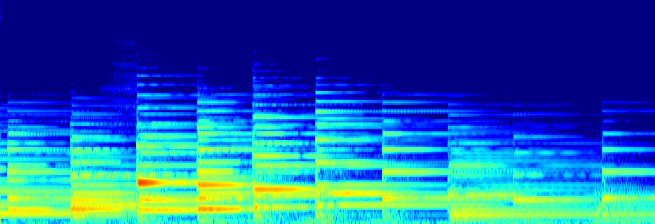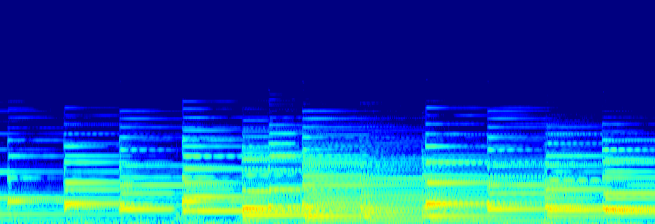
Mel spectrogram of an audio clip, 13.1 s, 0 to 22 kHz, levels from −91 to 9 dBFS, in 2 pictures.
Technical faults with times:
none

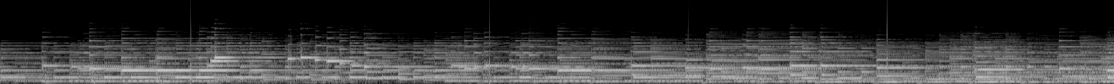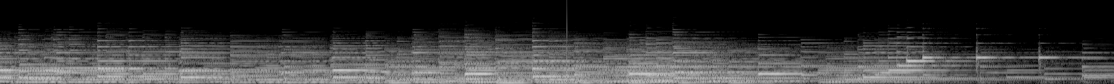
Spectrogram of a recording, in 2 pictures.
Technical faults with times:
1.91-1.93 overlap between stream segments
2.91-2.94 overlap between stream segments
4.89-4.93 overlap between stream segments
6.88-6.92 overlap between stream segments
8.87-8.90 overlap between stream segments
10.85-10.88 overlap between stream segments
12.83-12.86 overlap between stream segments
16.81-16.83 overlap between stream segments

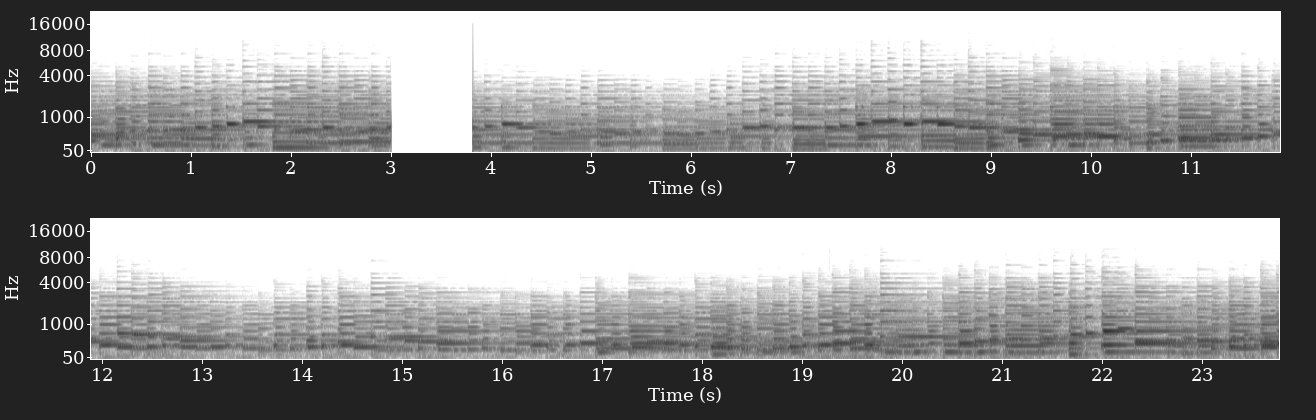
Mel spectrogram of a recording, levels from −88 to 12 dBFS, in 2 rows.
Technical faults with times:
3.00-3.82 audio dropout to silence

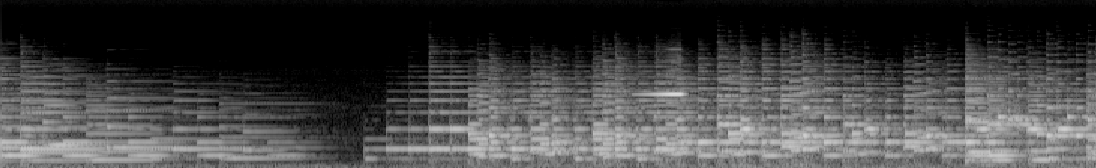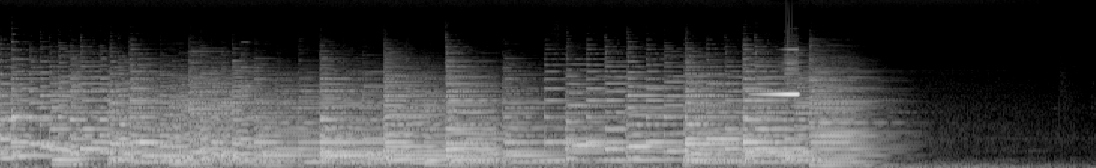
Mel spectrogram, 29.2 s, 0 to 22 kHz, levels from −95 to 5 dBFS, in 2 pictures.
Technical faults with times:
8.40-9.18 loudspeaker feedback squeal
24.59-25.28 loudspeaker feedback squeal

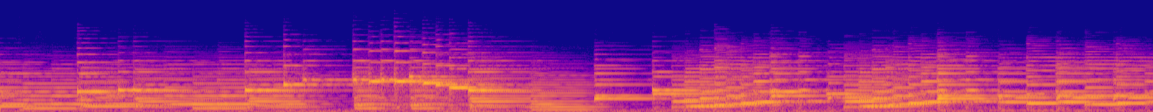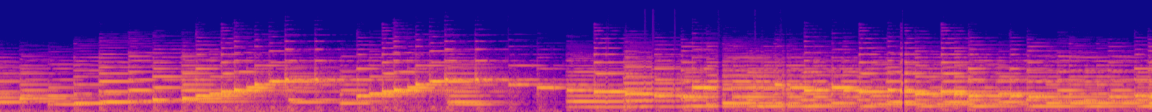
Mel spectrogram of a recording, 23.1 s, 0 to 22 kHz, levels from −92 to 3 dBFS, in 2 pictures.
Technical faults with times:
16.59-19.41 repeated packet loss (robotic sound)
20.55-20.59 short concealed packet loss

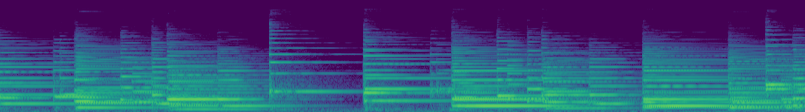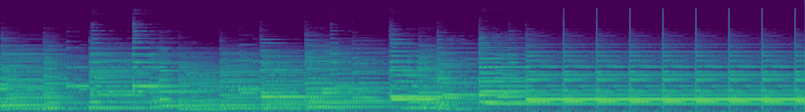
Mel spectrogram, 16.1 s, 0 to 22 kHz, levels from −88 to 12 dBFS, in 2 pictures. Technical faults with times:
13.69-16.11 broken-record loop

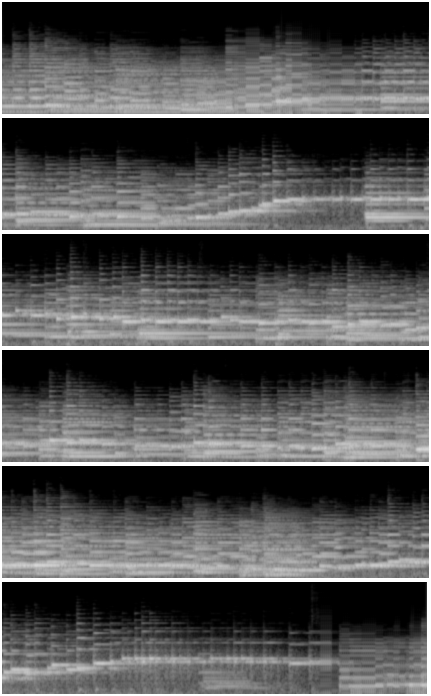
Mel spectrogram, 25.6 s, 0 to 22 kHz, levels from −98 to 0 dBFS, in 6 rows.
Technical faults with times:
2.18-3.62 robotic sound from repeated short buffers
24.54-25.60 robotic sound from repeated short buffers

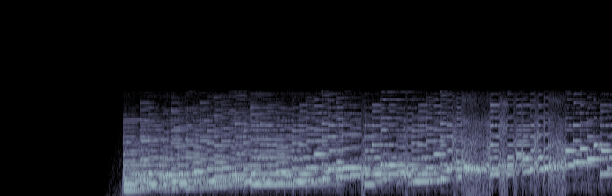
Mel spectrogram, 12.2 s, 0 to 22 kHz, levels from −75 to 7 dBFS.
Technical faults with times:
0.00-12.24 gain pumping
0.00-2.44 comfort noise in place of the background
2.42-2.44 onset clipped by the voice detector
7.22-7.28 sound dropped by the voice detector
8.10-8.14 sound dropped by the voice detector
9.04-11.30 sound chopped by the voice detector

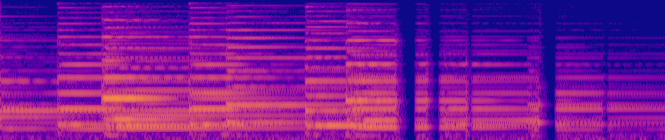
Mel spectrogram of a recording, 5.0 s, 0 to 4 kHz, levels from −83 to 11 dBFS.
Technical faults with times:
2.96-3.31 burst of packet loss
3.49-3.56 short concealed packet loss
4.04-4.19 burst of packet loss
4.52-4.58 short concealed packet loss

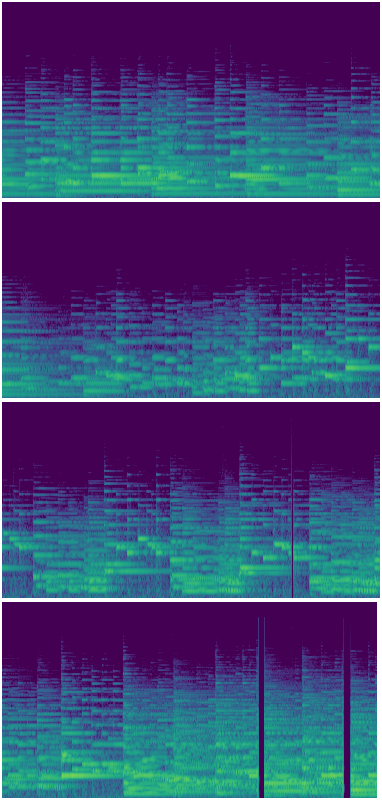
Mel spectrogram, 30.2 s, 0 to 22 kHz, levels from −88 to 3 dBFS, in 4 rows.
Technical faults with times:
20.91-20.94 Bluetooth stall
27.81-27.93 Bluetooth stall
29.51-29.66 Bluetooth stall

